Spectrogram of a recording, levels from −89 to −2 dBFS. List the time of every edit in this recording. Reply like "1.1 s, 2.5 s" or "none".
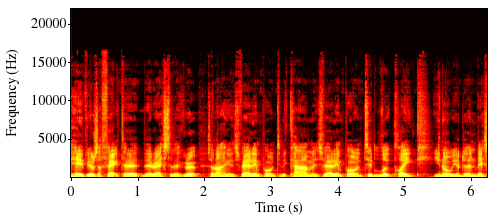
2.0 s, 4.5 s, 5.3 s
